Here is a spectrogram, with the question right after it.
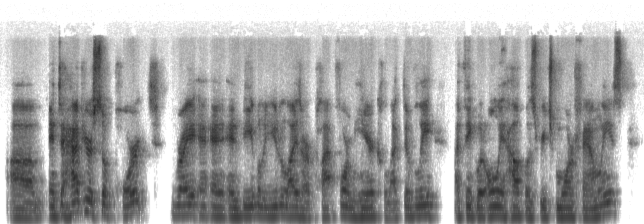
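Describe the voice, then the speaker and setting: With fairly even intonation, a man's voice comes across somewhat breathy. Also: medium pitch for a man, fairly quick pace. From Dixon, California, US. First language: Spanish. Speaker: school board candidate. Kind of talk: candidate interview. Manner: halting, many fillers.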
